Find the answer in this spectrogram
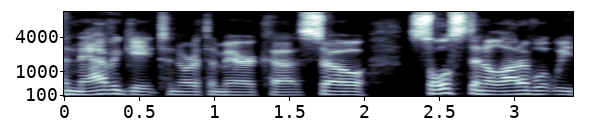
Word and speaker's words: Solsten: break down the word, and I'm pronouncing it with an American accent here, I'm not pronouncing it in a Swedish or a Icelandic accent. But if you say soul, it has that word human, that soul, and then sten, stone.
